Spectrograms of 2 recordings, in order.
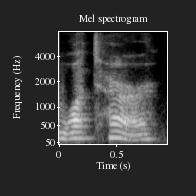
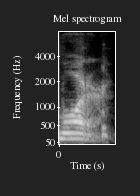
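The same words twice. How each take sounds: First: The middle consonant is a clear T sound. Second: The middle consonant sounds like a D. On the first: This is not how people say it locally. The speaker calls it wrong. "It's not water" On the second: This is how people say it locally. The speaker calls it right. "we say it with a D. Well, around here"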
